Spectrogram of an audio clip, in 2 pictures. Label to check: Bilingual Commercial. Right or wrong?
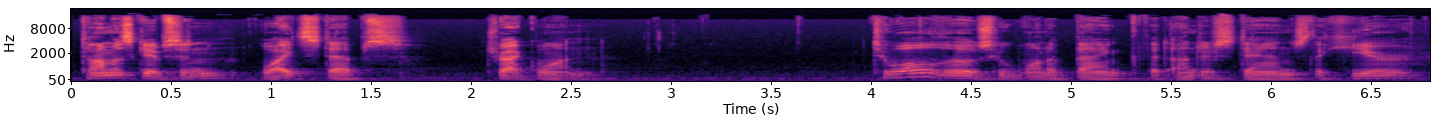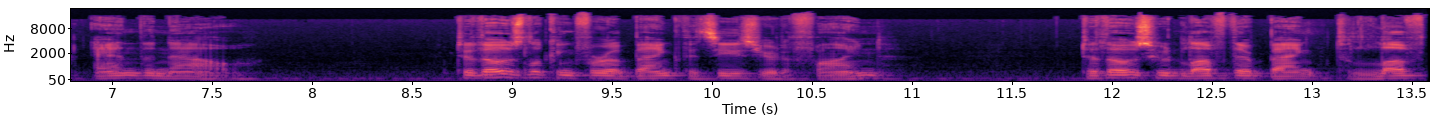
Wrong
